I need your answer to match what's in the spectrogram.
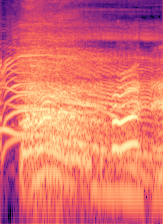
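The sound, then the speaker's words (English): Several voices roar together in one loud, sustained burst lasting about two seconds, their overlapping tones forming a rough, ragged chorus of human imitation roars. “How about we all do it at the same time?”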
